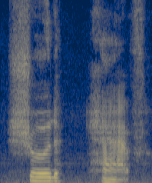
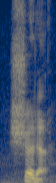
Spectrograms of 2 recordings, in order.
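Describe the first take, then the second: First: Both words are said fully and separately. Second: The second word shrinks to a short 'a' vowel.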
